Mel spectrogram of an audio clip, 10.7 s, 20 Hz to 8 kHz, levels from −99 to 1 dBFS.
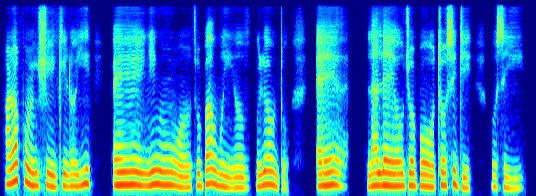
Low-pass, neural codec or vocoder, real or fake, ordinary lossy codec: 7.2 kHz; codec, 16 kHz, about 1 kbps, DyCAST, with the encoder's durations; fake; AAC, 48 kbps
